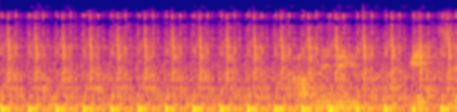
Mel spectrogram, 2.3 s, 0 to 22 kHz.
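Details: BSA/Villiers 119cc Sloper, after carburettor/engine service: a slow, even low thump with a soft rhythmic breather puff on top and heavy flywheel; a steady, normal idle.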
